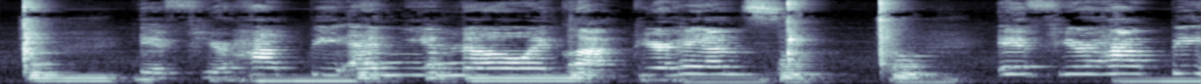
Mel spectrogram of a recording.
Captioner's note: clap, clap; clap, clap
